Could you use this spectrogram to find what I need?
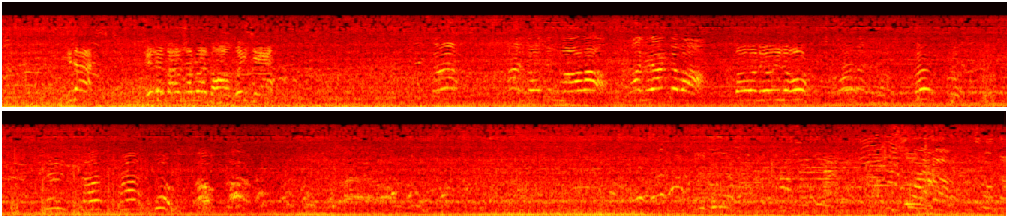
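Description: A motorcycle engine putters steadily nearby.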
